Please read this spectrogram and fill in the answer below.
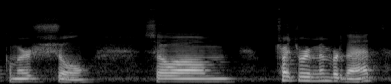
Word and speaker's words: commercial: Well, one thing that I would like to mention before, pay attention that even though we have different spelling here, we have TINAL and CIAL, pronunciation is exactly the same, residential, commercial.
